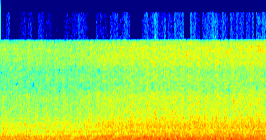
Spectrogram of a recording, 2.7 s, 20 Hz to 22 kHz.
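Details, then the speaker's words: 2015 Chevrolet Tahoe V8 idling with a slightly uneven, lumpy beat and check engine light on; cylinder number two is dead, and the misfire is traced to a failed ignition coil by swapping coils. "Ito yung number two na hindi gumagana So walang reaktion kwatro ito gumagana din kwatro"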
